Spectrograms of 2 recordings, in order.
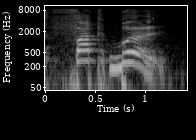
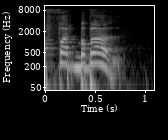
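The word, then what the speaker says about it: fútbol: You said F-U-T-B-O-L. – Oh, yeah, the proper pronunciation, yes, is fut-bull or fut-bubble.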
